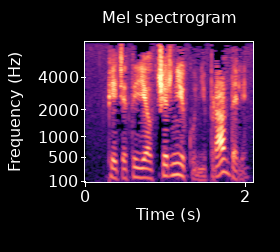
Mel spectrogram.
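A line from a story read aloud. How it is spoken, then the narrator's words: Stern grandmother. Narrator (Russian): спросила строго бабушка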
